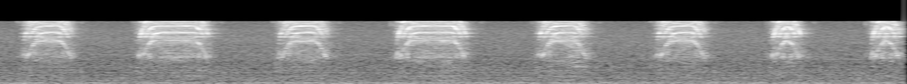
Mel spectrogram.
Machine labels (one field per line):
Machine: slide rail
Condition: normal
